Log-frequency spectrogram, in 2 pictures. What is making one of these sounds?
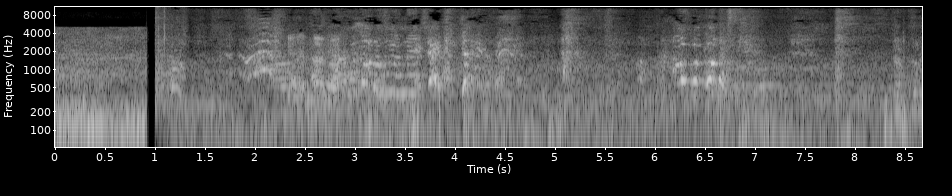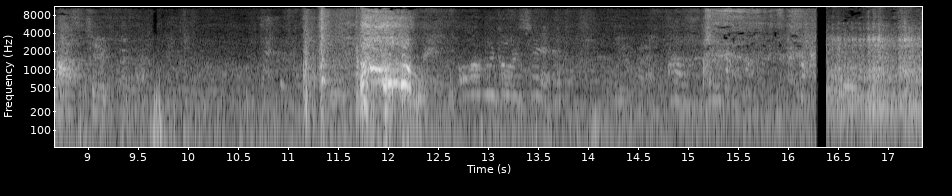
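Young people laugh and shout nearby.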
